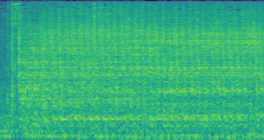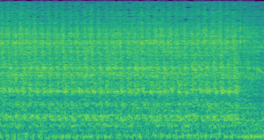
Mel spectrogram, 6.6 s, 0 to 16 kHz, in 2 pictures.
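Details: 2012 Ford E350 Econoline van with new fuel pump, battery weak: starter spins at steady fast whir for about six seconds, engine never catches; cranks but no start, no fuel pressure on gauge, spark not yet verified.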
